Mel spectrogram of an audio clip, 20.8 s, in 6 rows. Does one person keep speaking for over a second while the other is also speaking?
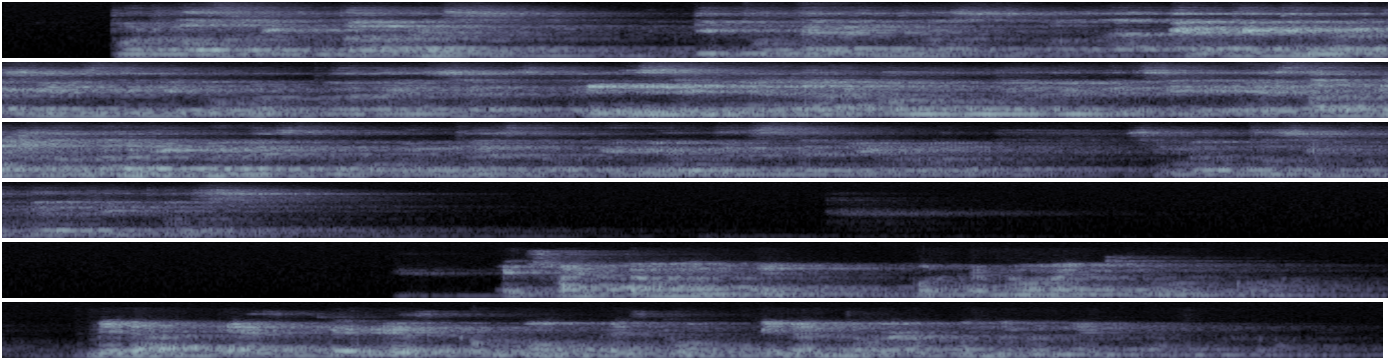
No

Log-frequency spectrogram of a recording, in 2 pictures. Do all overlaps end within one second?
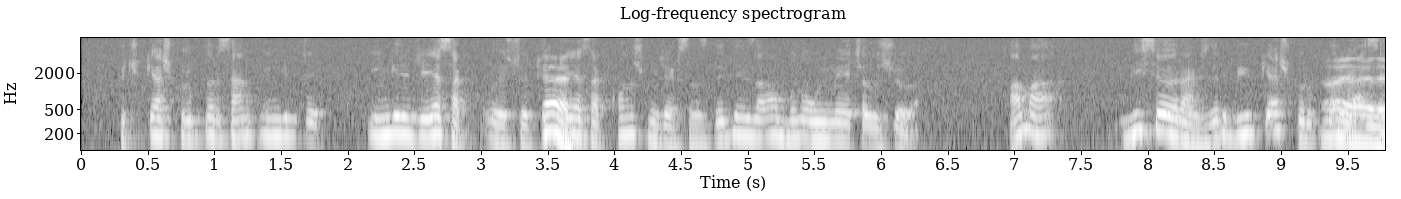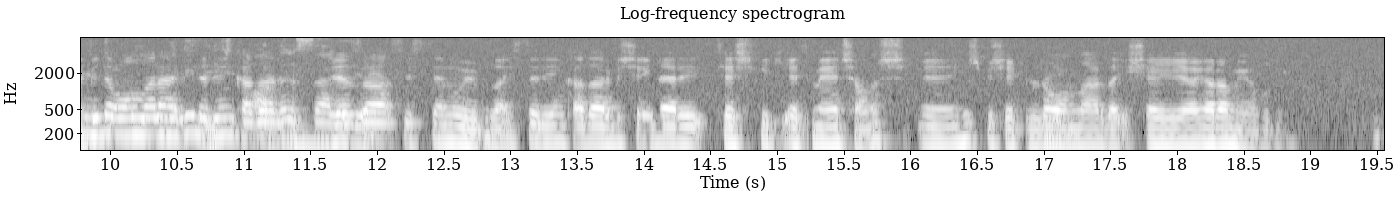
No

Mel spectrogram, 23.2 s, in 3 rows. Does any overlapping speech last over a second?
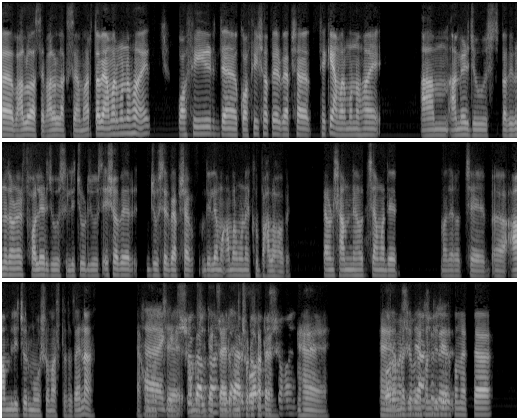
Yes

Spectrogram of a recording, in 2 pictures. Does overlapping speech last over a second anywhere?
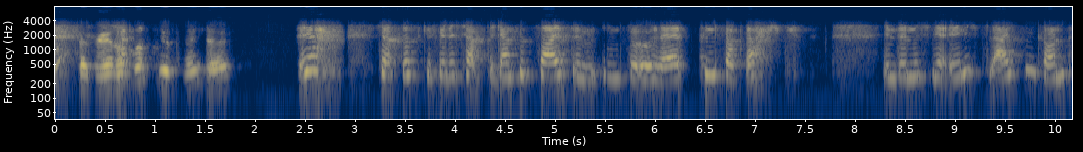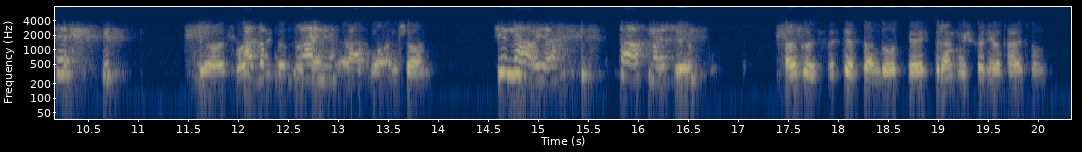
Yes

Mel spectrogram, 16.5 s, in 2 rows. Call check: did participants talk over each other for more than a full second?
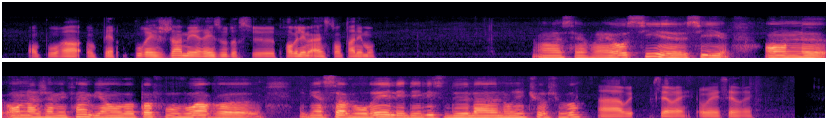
No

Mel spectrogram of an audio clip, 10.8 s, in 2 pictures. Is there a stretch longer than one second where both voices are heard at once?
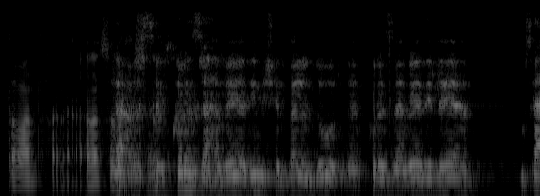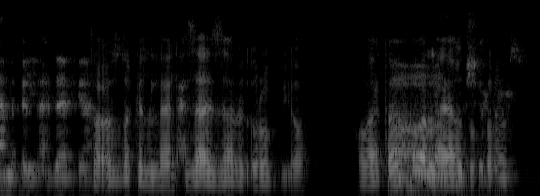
Yes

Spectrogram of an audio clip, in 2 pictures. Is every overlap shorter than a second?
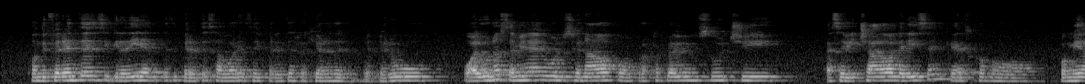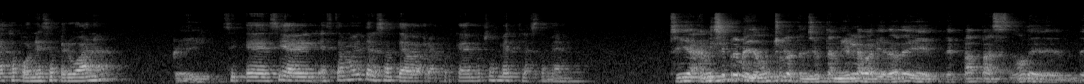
Yes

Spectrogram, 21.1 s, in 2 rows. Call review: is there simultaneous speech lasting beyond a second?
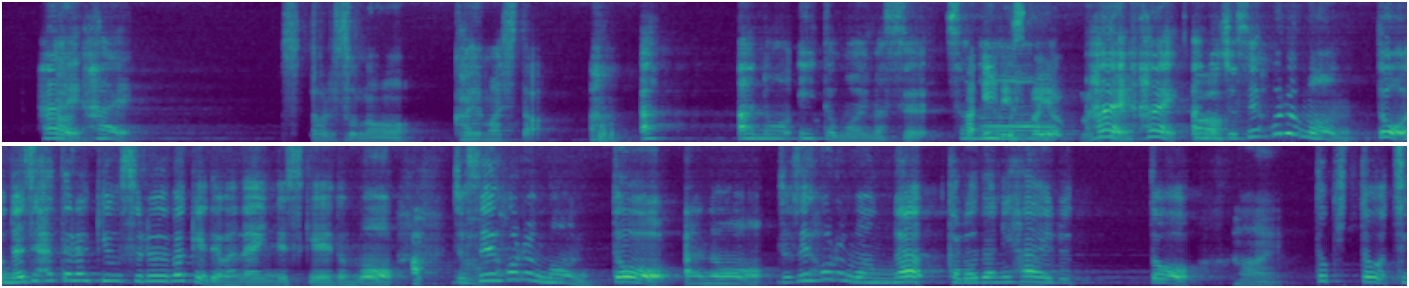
Yes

